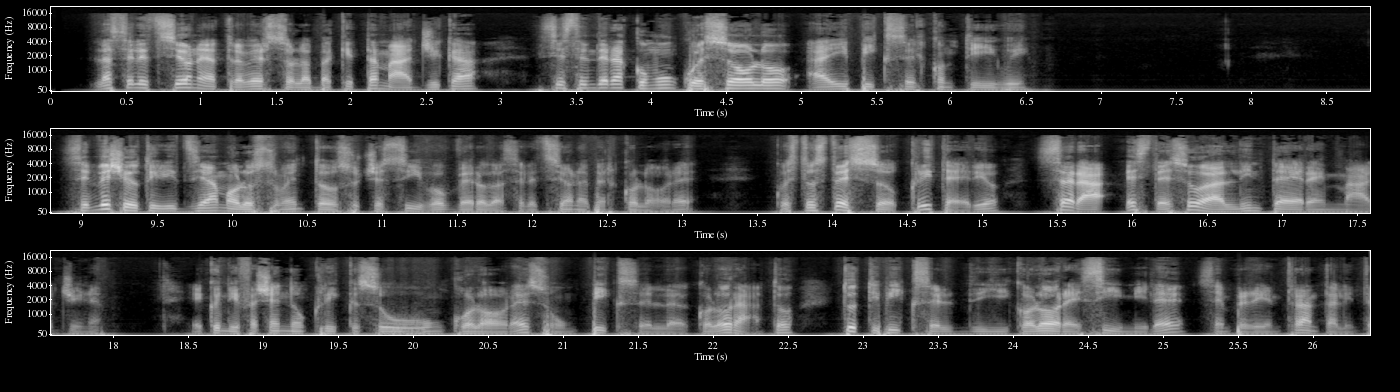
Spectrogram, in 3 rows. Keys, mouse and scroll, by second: 11.3 click, 15.1 click.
